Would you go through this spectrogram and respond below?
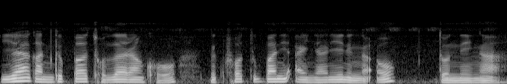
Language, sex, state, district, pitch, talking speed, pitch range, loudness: Garo, male, Meghalaya, South Garo Hills, 110 Hz, 85 wpm, 105-125 Hz, -17 LUFS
